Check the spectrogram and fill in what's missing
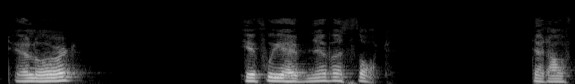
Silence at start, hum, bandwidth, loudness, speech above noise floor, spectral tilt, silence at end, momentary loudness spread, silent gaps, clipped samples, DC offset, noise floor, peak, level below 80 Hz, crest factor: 0.15 s; 60 Hz at -55 dBFS; 9.2 kHz; -21 LUFS; 59 dB; -8.5 dB/octave; 0.1 s; 11 LU; none; under 0.1%; under 0.1%; -79 dBFS; -6 dBFS; -58 dBFS; 18 dB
